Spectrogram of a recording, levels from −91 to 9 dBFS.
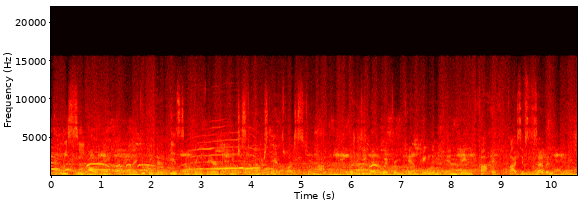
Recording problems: chatter from many people; very loud; throughout; 2 dB above the speech

